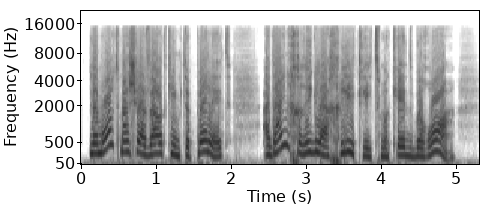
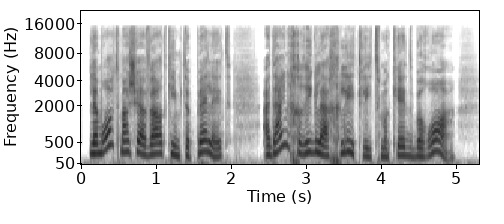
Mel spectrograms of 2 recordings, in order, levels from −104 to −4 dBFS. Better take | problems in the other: second | distortion; heavy; 20% of the sound clipped

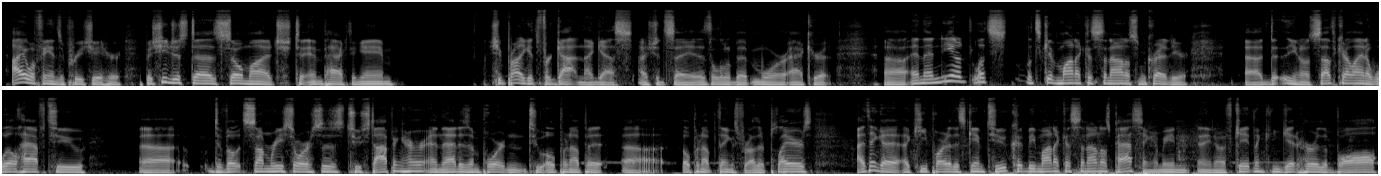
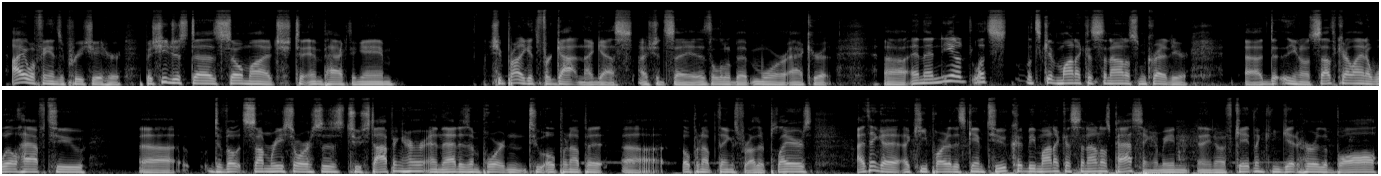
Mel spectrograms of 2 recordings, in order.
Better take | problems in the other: neither | animal sounds; faint; throughout; 20 dB below the speech; the same in both

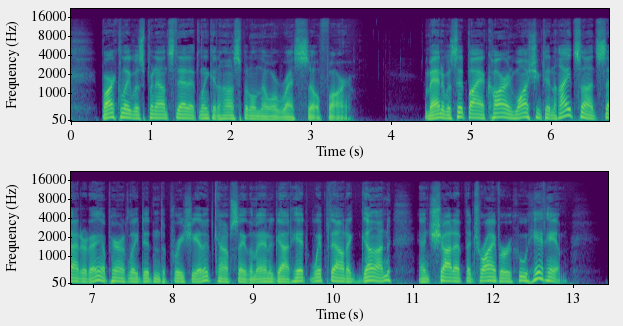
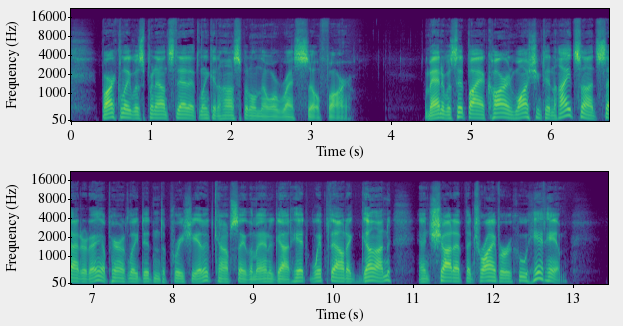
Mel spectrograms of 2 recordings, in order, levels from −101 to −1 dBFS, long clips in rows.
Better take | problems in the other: first | thin; somewhat; fading below 1 kHz

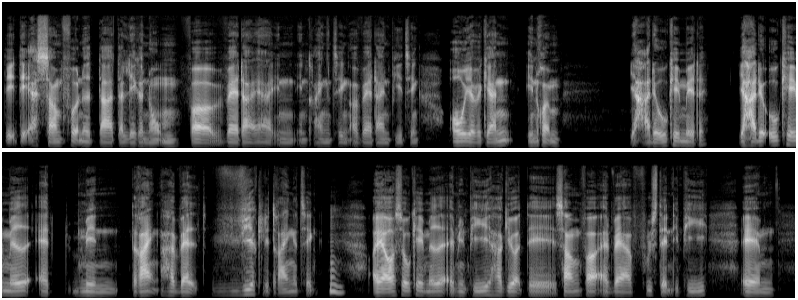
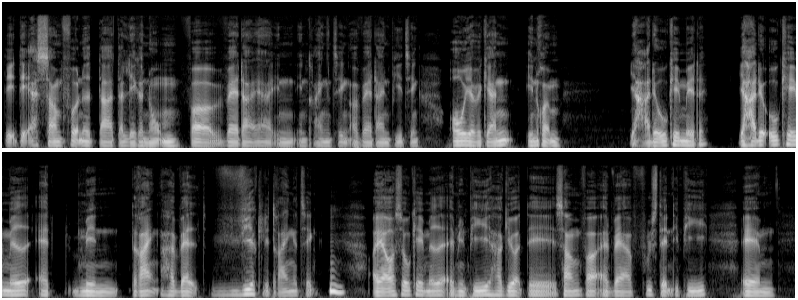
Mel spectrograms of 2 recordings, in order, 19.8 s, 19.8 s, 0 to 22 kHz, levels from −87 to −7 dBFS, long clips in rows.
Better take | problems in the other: second | thin; very; fading below 700 Hz

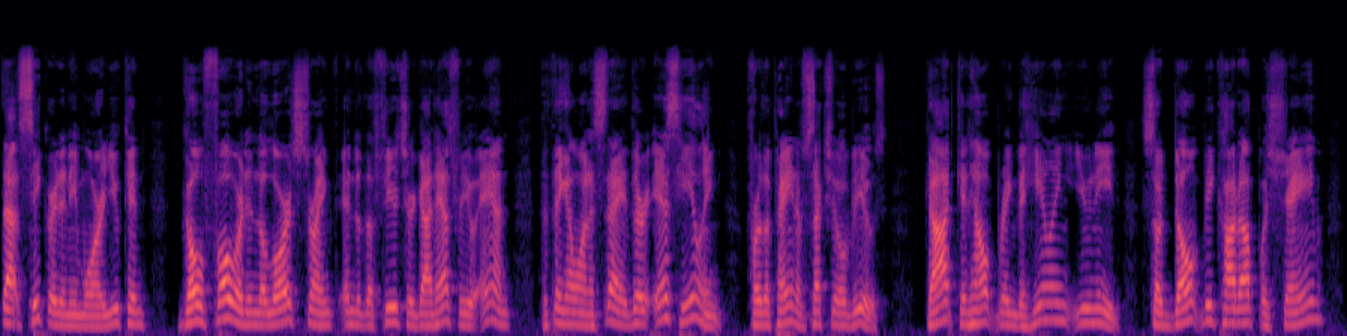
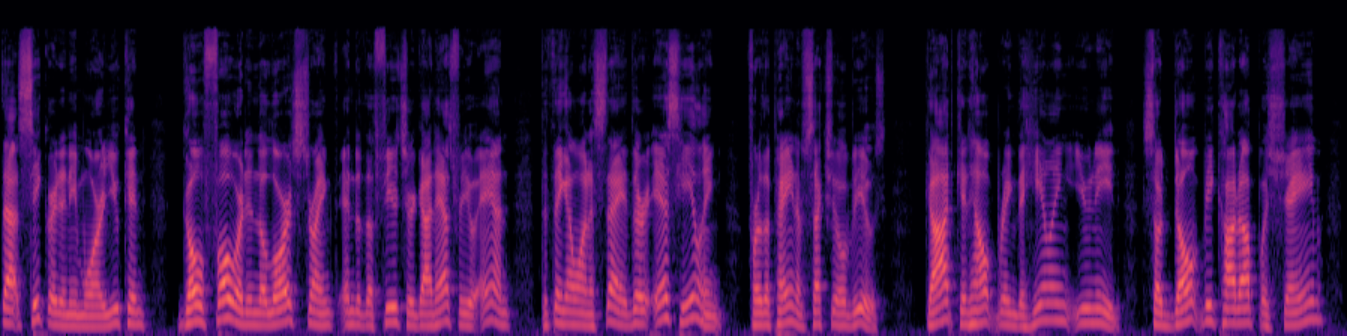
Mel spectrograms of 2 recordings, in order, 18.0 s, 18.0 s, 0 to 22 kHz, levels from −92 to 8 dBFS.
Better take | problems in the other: second | garbled, watery; slightly; nothing above 11 kHz

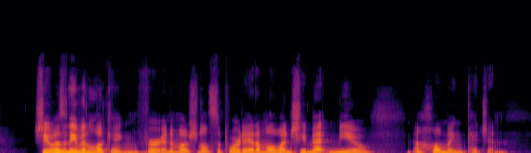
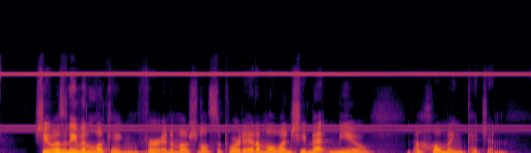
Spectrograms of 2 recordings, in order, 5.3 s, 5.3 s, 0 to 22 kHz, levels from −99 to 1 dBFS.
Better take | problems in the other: first | high-pitched whine; noticeable; throughout; 11.5 kHz, 15 dB below the speech

